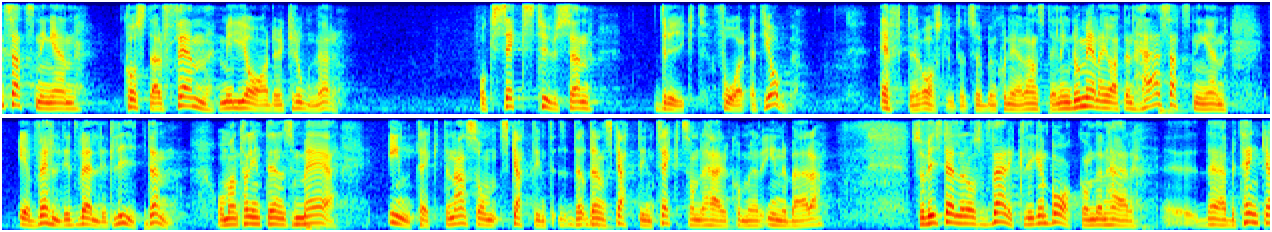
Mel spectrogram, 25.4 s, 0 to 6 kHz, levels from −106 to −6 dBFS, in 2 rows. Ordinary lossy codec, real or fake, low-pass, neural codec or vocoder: none; real; 5.4 kHz; none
